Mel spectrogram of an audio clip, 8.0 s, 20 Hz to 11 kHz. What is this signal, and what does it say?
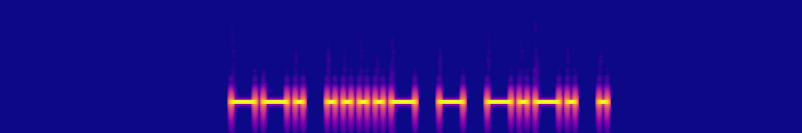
Morse code, heard as a keyed tone, about 15 wpm, 700 Hz. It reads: G4TCE
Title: DXCC-100 Call Signs - 5 Characters - Repeated 3x - 15wpm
